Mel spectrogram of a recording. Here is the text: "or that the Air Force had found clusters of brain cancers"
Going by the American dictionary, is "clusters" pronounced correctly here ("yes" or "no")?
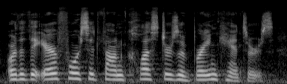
yes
